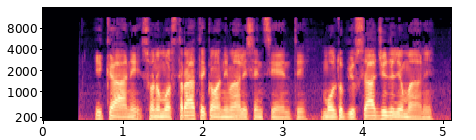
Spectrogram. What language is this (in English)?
Italian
